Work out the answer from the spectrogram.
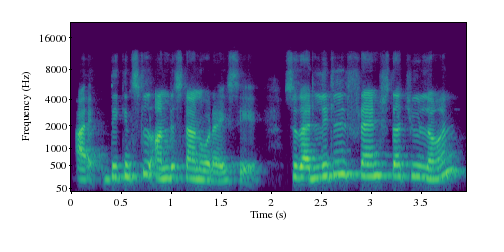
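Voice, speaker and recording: A woman's voice: fairly high pitch, expressive, moderate pace, fairly bright tone. A young woman with an Indian accent, a law lecturer speaking as an interview guest, giving earnest advice with frequent restarts and "right?" checks. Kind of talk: online interview conversation.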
